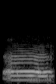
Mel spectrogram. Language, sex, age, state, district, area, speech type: Assamese, female, 45-60, Assam, Morigaon, rural, conversation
